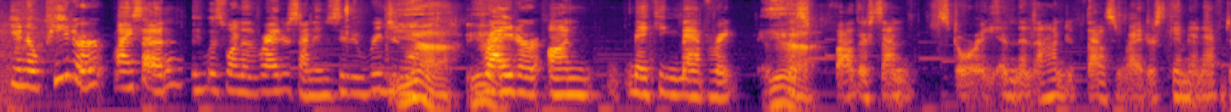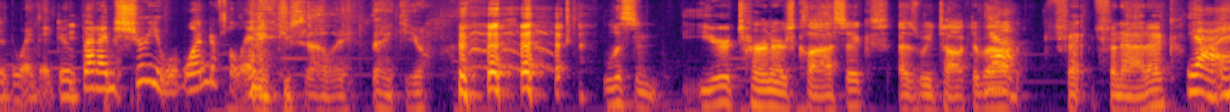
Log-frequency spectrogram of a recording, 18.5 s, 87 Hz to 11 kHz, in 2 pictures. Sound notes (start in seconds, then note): 12.6 Lewis laughing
